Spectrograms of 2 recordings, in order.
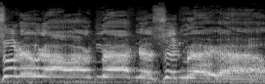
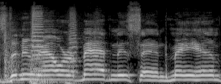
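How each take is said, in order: First: It is said with more energy and excitement. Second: It is said with little energy or excitement. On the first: The speaker calls it right. "There we go" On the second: The speaker calls it wrong. "I want more excitement out of that"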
